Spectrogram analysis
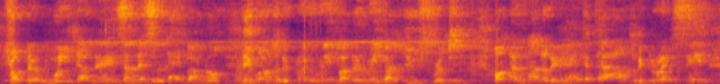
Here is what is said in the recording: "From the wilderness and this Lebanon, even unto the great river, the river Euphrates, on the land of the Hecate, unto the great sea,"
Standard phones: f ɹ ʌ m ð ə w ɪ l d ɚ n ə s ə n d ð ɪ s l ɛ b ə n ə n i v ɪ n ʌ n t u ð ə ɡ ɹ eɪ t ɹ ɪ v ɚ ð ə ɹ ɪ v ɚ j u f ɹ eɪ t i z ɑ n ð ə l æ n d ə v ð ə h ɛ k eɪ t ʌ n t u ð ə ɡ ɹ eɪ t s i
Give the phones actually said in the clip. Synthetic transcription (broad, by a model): f ɹ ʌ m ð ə w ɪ n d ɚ n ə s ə n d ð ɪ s l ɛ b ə n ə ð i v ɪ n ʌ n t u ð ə ɡ ɹ eɪ t ɹ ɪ v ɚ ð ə ɹ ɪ v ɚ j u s ɹ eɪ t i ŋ ɑ n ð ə n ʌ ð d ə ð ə h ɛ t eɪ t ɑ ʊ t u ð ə ɡ ɹ eɪ t s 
